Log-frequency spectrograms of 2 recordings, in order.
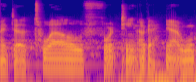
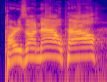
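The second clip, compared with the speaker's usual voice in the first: much higher, loud cocky shout; shouted taunt; 14 semitones higher, 8 dB louder, slower than usual. Acted. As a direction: yell it over the comms. Pilot taunts over comms.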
